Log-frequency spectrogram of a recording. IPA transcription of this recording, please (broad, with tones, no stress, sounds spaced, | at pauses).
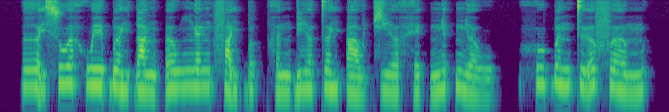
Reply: ɣ ə̰˧˨ j s u˧ ə̯ h w e˧ ɓ ə˨˩ j ɗ a˨˩ ŋ ʔ ə˧ w ŋ ɛ˧ ŋ f a̰˧˨ j ɓ ə˨˩ p̚ h ə˨˩ n ɗ i˧ ə̯ t̪ ə˧ j ʔ a˨˩ w t͡ɕ i˨˩ ə̯ h e˨˩ t̚ ɲ ə˦˥ t̚ ɲ ə˨˩ w | h u˧ ɓ ə˨˦ n t̪ ɨ̰˧˥ ə̯ f ə˧˩˨ m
